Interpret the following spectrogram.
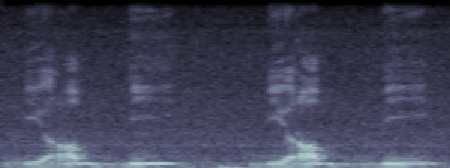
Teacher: Ba tidak punya hams ya. Ba sifatnya jahar. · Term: huruf ba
